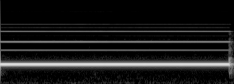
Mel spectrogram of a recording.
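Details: Landline medical alarm base unit in range test mode: one steady high beep of about two seconds ending with a click, confirming the pendant is in range; tests must be within 30 seconds.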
